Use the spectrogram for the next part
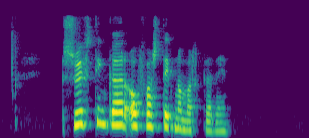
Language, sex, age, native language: Icelandic, female, 40-49, Icelandic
